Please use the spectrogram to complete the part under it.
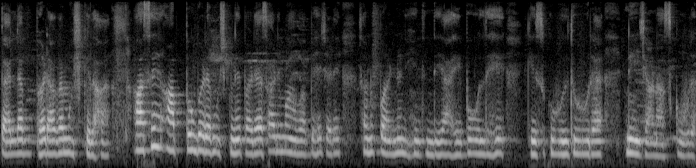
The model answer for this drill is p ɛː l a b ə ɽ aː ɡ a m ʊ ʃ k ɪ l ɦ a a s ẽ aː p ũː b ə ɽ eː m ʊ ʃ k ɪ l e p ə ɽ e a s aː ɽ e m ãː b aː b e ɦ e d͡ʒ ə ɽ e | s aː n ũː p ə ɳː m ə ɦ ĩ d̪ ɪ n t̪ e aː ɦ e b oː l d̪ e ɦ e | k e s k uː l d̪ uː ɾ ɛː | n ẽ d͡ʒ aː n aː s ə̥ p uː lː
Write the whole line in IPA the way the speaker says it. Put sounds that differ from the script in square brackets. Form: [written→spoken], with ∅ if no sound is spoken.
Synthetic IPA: p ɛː l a b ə ɽ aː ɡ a m ʊ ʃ k ɪ l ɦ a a s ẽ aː p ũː b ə ɽ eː m ʊ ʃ k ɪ l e p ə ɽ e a s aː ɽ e m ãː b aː b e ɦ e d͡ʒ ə ɽ e | s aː n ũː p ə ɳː [m→n] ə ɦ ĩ d̪ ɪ n [t̪→d̪] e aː ɦ e b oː l d̪ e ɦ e | k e s k uː l d̪ uː ɾ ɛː | n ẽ d͡ʒ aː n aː s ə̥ [p→k] uː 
